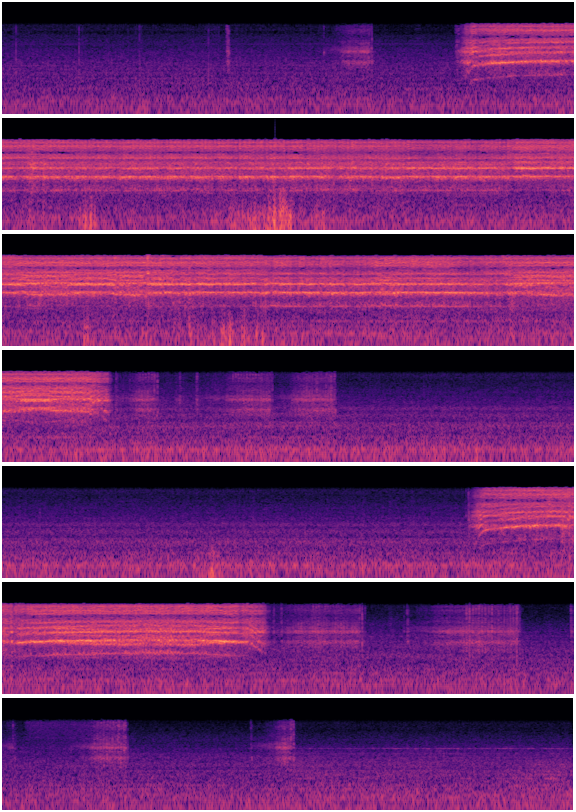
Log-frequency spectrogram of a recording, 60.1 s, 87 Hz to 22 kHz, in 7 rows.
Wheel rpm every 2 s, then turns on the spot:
0, 0, 10, 60, 160, 160, 160, 160, 160, 160, 160, 160, 160, 100, 10, 10, 0, 0, 0, 0, 30, 150, 150, 70, 10, 10, 10, 0, 0, 0.
4-6 28-32 46-54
